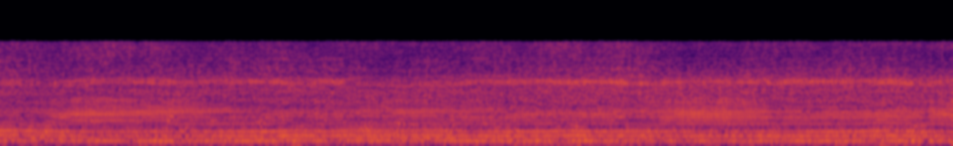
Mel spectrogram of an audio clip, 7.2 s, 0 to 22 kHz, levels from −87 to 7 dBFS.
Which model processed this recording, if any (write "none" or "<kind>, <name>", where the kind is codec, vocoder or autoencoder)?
none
